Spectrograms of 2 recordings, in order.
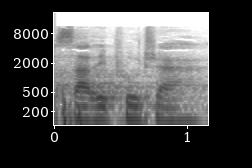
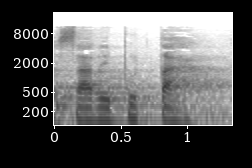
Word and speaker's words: Sariputra: Tiếng Phạn đọc là Sariputra, mà tiếng Pali là Sariputta.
